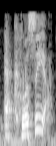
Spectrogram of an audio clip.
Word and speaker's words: ecclesia: But we would pronounce it ecclesia.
